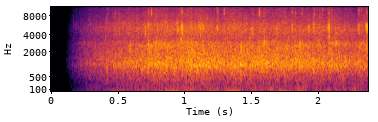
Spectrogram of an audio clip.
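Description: Concert-hall audience applauding, fading in from silence within the first half second and then holding steady.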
